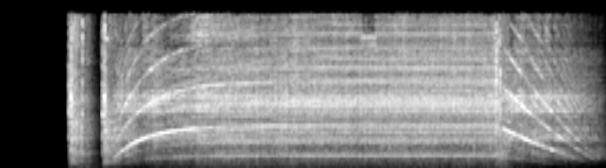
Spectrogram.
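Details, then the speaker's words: Mercury boat engine starter motor bench-tested after sinking, cleaned, regreased and fitted with a replacement solenoid; clean high whine spins up fast, a bit jumpy, holds steady and winds down smoothly, running freely. "Well, it's a bit jumpy, isn't it? Well, that sounds alright to me. What do you reckon?"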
